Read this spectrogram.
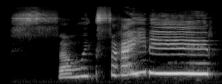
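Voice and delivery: high, loud squeal, drawn-out; excited squeal. Real, not acted. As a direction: squeal with delight, slowly. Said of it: "Let me hush".

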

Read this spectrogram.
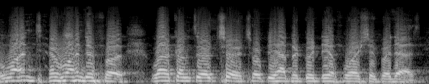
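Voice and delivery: ordinary talk

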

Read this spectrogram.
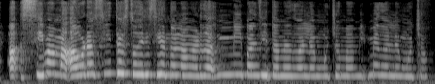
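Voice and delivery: put-on high, insistent child voice; pleading child. Child swearing to mom it truly hurts, pleading. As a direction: plead to be believed, high-pitched. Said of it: "Y mami".

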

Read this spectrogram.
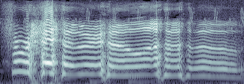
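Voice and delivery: high, very slow, drawn-out wail; mock lament. Gamer mocking himself after a bad pun, high slow wail. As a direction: moan it way up high like a lonely cartoon.

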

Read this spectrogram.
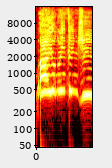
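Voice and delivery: put-on high puzzled kid voice; high, confused childlike voice; confused child. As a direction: play a kid who didn't get it.

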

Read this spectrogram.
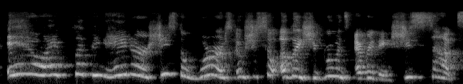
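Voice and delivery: high, disgusted mock jeering; hurling insults. Ensemble ad-libbing at Elphaba, hurling disgusted insults. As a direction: toss out catty insults one after another. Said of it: "hurling insult after insult".

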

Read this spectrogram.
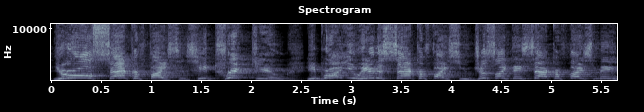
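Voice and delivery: high-pitched impassioned proclamation; theatrical outraged yelling, sustained high; rallying shouted speech. Acted. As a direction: expose the betrayal to a huge crowd. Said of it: "holds up the cube and he goes".

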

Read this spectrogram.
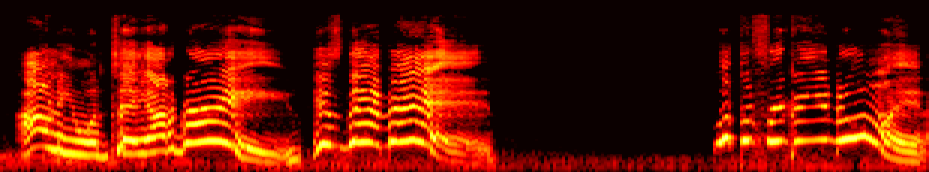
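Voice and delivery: high, loud outraged yell at a daughter; exasperated scolding. Retold or imitated. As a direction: pitch climbing high and loud in disbelief. Ranting at daughter about grade.

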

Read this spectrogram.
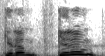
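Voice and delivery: excited shouting. Real, not acted. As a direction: yell get him again and again. Cheering teammates during chase.

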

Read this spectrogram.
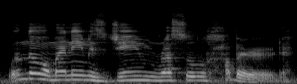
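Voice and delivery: a weary bum who cares for nothing, high; second hobo voice. Acted. Bum Hubbard answering the interviewer, in a high tired voice.

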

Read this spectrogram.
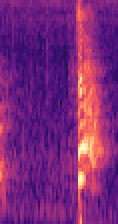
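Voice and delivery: very high shouted curse; frustrated scream. Real, not acted. Gamer with ball in the water, screamed curse. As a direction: explode on one word.

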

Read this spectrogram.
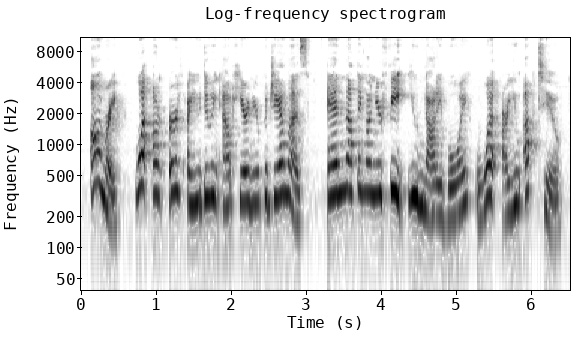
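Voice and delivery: high-pitched indignant telling-off; scolding father. A narrator's reading. Father catches son outside, scolds.

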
